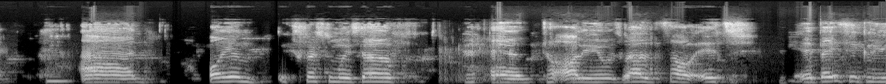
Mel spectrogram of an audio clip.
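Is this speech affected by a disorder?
Yes: cerebral palsy.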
